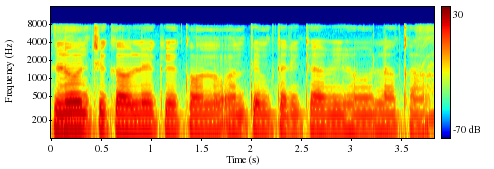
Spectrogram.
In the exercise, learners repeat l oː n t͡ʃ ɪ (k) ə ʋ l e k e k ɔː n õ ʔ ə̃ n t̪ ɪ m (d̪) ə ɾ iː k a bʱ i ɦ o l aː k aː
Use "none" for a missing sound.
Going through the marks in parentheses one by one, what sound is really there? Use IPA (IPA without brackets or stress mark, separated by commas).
k, t̪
